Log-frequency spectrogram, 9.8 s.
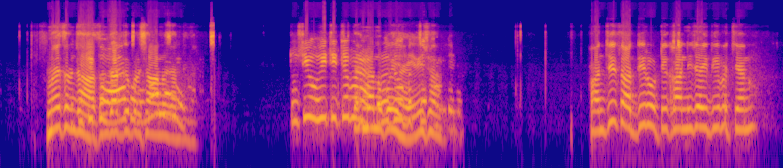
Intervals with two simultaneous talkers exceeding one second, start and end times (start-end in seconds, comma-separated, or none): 0.9-2.3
